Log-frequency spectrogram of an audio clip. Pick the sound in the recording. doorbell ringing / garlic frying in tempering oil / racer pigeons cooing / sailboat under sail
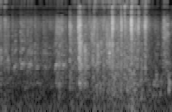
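racer pigeons cooing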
